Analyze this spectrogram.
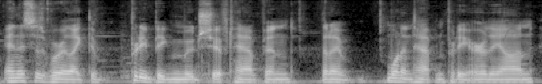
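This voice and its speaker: Over faint music, a low-voiced man relaxedly shares behind-the-scenes thoughts on his animation. He speaks at a quick pace and keeps using fillers like "kinda" and "you know."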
